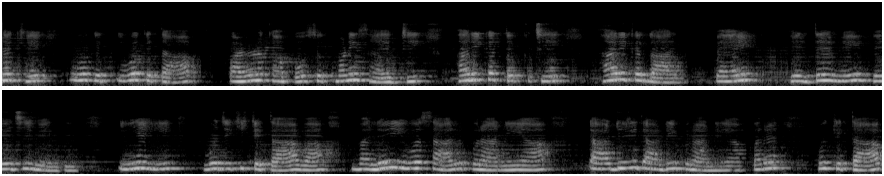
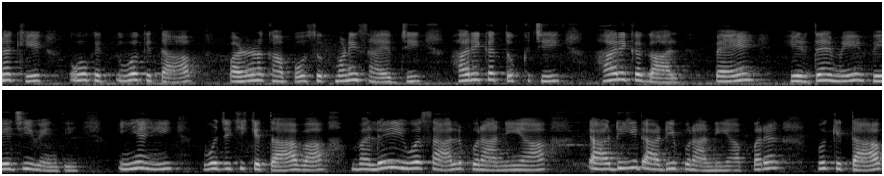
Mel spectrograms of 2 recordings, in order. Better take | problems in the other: second | noise reduction (neural separator model SepFormer DNS4)

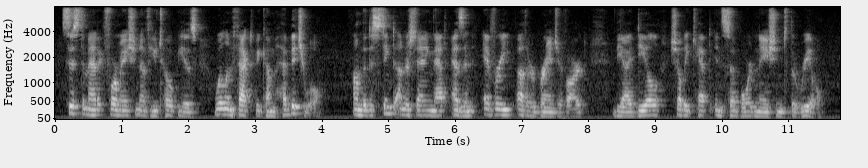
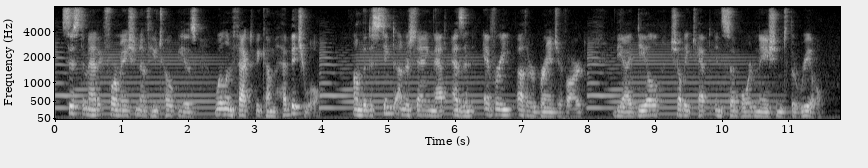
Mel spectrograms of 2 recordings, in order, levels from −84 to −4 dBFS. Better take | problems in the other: first | background sound (Wind instrument, woodwind instrument); 13 dB below the speech

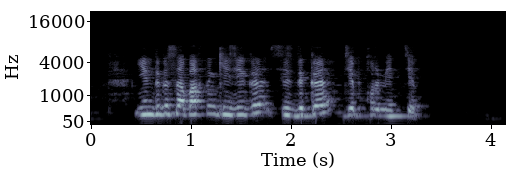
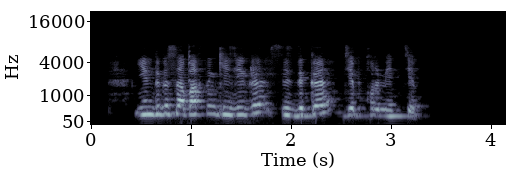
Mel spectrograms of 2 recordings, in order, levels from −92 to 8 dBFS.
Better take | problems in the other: first | noise reduction (neural mask model Resemble Enhance denoiser)

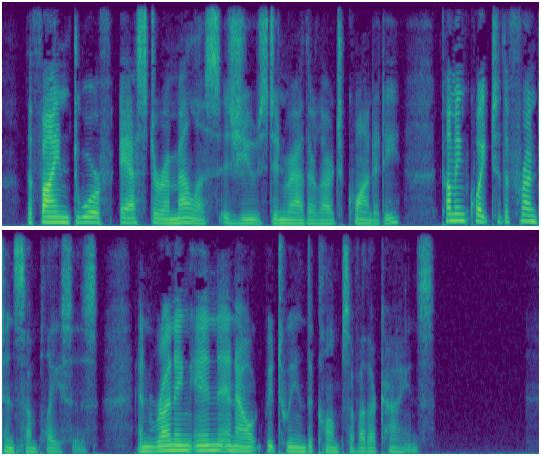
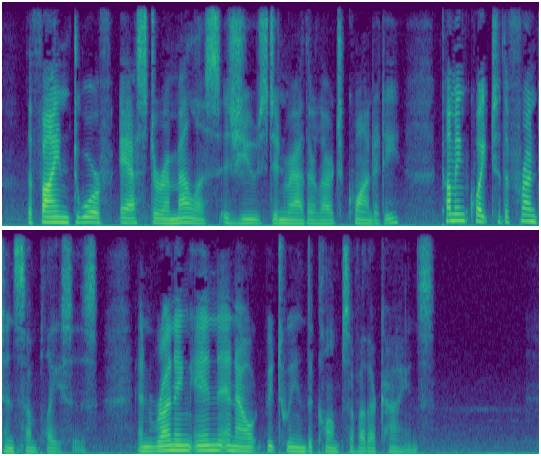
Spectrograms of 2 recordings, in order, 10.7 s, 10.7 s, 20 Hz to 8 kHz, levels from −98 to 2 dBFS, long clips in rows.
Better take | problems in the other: first | background sound (Subway, metro, underground); 18 dB below the speech

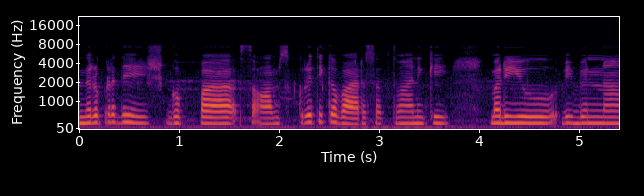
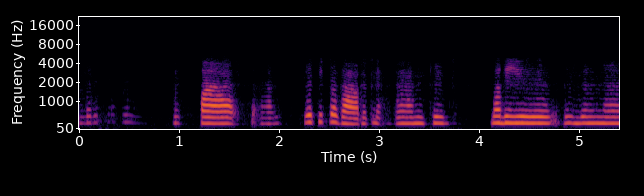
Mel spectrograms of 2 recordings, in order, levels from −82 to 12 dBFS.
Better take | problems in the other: first | noise reduction (neural mask model DeepFilterNet 3)

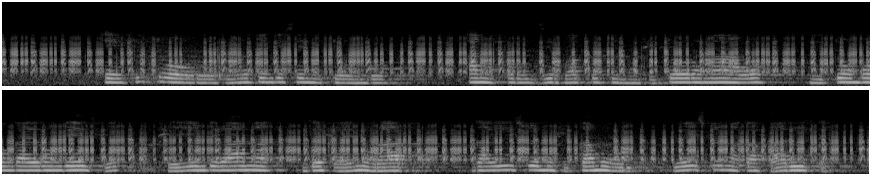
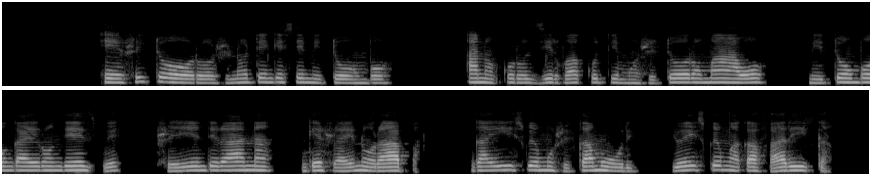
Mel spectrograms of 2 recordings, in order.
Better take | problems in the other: second | background sound (Insect); 5 dB below the speech // room echo; dies away in 1.8 s

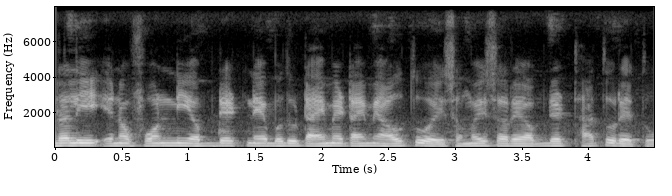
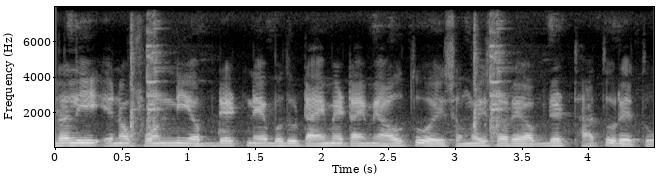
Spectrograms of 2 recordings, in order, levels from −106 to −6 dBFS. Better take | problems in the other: first | background sound (Chink, clink); 18 dB below the speech

